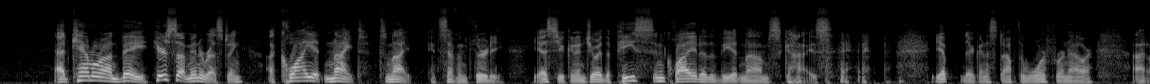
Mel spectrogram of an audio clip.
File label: Radio Spot: Red Cross Recreation Schedule, And Station Id; Mono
